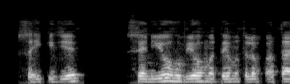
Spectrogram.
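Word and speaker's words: सेनयोरुभयोर्मध्ये: अब कहते हैं सैन्यो हुभ्यो मध्य, उच्चारण सही कीजिए। सैन्यो हुभ्यो मध्य मतलब कहता है कि सैन्यो मतलब सेना को, और उभयो मतलब दोनों।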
